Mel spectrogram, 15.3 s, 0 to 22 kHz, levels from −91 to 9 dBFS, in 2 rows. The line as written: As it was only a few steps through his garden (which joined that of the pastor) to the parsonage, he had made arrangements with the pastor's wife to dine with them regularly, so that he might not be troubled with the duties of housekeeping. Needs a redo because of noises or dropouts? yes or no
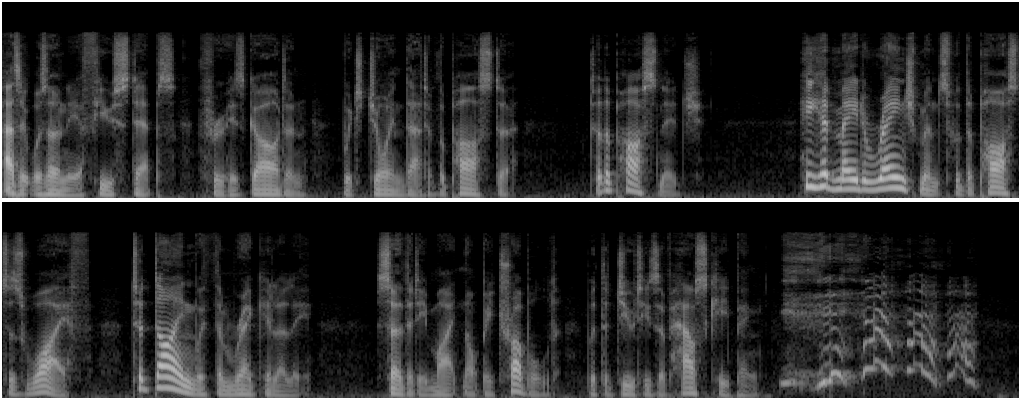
yes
